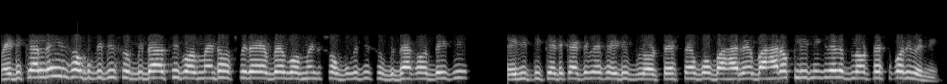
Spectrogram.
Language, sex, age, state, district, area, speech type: Odia, female, 45-60, Odisha, Angul, rural, conversation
